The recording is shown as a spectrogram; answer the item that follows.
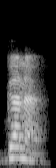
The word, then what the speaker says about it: going to: it has going to so you would pronounce it or you would say this gonna gonna when are we gonna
